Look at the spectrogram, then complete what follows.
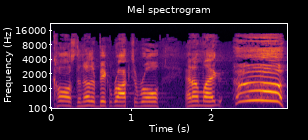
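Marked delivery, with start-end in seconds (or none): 2.3-2.9 high, loud gasp of alarm; sudden high cry of shock; startled yelp. Retold or imitated. Hiker as a rock rolls toward him, startled yelp.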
